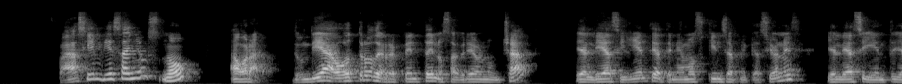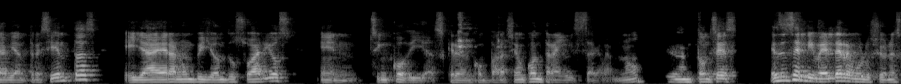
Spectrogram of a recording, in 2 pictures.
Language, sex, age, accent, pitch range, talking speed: Spanish, male, 30-49, Mexican, 110-150 Hz, 180 wpm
